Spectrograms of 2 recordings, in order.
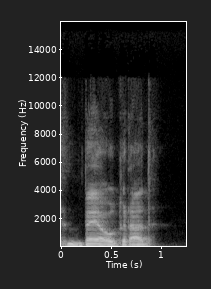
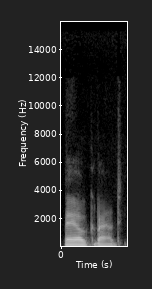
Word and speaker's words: Beograd: There's a few, I mean, I guess the anglicized way is Belgrade, but in Serbian it's Beograd. – Beograd, yeah.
